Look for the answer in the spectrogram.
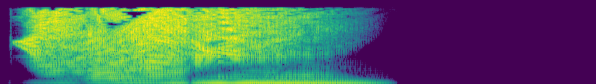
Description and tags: Future pass by effect transition
pass, flyby, fly-by, hi-fi, by, transformer, pass-by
